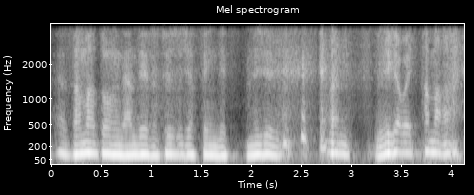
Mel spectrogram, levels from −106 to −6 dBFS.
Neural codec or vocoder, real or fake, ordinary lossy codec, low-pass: codec, 24 kHz, 0.5 kbps, DualCodec; fake; none; 3.6 kHz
